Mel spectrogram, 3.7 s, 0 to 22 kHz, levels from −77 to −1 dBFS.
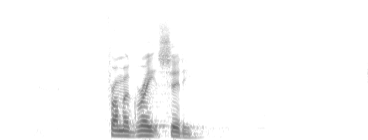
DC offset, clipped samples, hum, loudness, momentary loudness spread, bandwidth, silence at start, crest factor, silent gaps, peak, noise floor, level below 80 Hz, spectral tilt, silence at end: under 0.1%; under 0.1%; none; -37 LUFS; 5 LU; 16.5 kHz; 1.05 s; 22 dB; none; -20 dBFS; -82 dBFS; -80 dBFS; -5.5 dB/octave; 1.75 s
